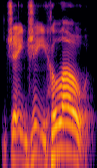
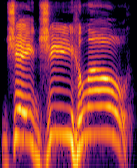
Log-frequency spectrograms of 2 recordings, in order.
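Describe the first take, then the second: First: Said in the usual way. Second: High, loud, drawn-out hello; calling out a greeting. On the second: Real, not acted. Host hailing JG on the stream, high loud call.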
